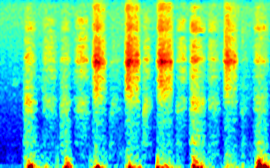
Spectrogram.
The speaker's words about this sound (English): Black guy breathing heavy. Could you just, it's kind of a silent part. Okay, now you're just breathing heavy through your nose.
